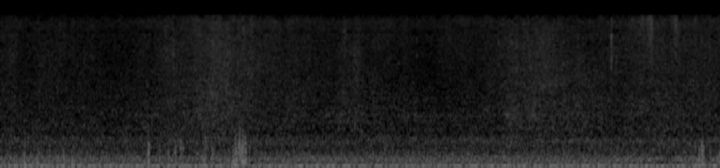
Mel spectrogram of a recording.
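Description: Wind buffeting the microphone outdoors, a steady low rumble that covers the other sounds.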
